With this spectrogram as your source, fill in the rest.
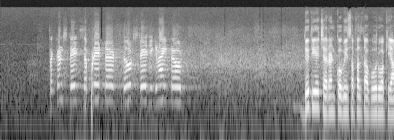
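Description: A man speaks through a microphone, heard over loudspeakers in a large room.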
